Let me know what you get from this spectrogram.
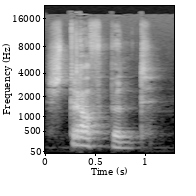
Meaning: penalty point
- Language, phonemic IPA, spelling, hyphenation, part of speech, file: Dutch, /ˈstrɑf.pʏnt/, strafpunt, straf‧punt, noun, Nl-strafpunt.ogg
